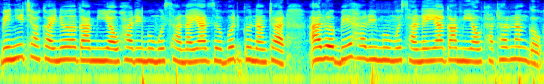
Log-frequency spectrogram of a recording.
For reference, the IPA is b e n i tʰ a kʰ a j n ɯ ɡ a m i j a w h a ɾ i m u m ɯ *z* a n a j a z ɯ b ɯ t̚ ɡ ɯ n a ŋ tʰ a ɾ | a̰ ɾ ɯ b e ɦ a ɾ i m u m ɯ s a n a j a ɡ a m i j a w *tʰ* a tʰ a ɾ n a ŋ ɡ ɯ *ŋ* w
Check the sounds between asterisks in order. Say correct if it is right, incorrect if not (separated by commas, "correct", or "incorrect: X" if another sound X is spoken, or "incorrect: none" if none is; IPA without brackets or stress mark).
incorrect: s, correct, incorrect: none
